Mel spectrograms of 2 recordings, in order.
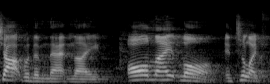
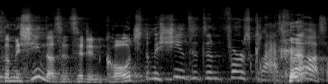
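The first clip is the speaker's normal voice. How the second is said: put-on Russian accent; 3 semitones higher than usual. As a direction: insist proudly in a Russian accent, climbing in pitch. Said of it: "He grabs me and he goes".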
